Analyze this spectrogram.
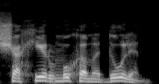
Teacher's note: the accent on the second to last syllable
